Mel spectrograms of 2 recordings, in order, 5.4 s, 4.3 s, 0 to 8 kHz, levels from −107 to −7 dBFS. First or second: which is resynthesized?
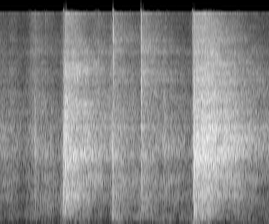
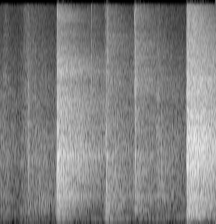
first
